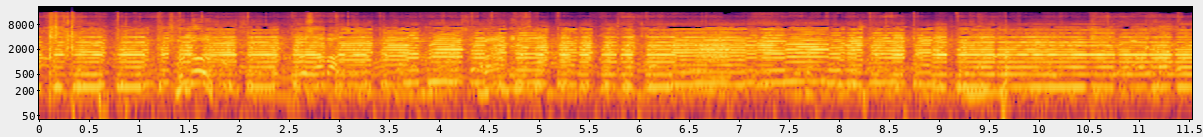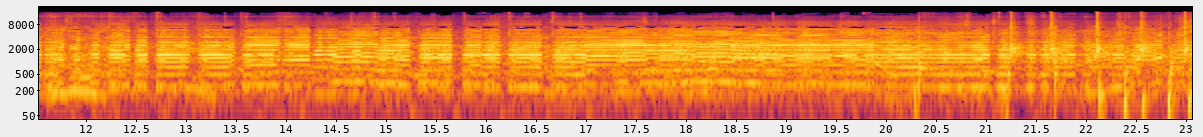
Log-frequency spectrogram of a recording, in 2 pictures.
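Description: Harmonium playing a melody over a held drone note, with a hand drum beating steadily along.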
